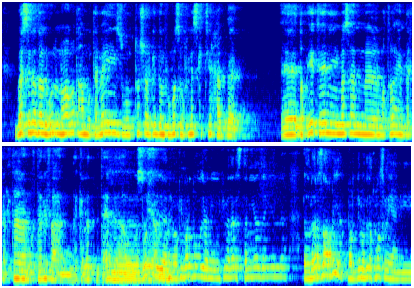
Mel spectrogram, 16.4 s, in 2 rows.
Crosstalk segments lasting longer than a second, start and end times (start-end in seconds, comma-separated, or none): 10.3-11.6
